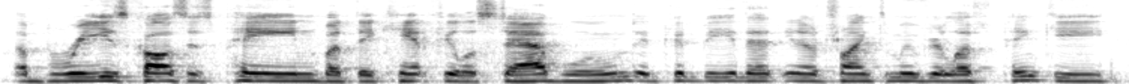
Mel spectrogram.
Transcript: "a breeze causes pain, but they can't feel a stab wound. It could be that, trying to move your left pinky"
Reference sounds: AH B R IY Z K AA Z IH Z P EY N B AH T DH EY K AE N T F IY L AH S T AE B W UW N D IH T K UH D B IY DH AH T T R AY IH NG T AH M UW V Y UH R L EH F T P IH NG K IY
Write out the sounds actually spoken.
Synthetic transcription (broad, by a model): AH B R IY Z K AA Z IH Z P EY N B AH T DH EY K AE N T F IY L AH S T AE B W UW N D IH T K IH D B IY DH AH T T R AY IH NG T AH M UW V Y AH R L EH F T P IH NG K IY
